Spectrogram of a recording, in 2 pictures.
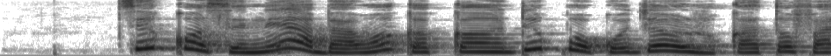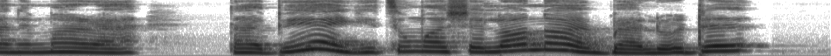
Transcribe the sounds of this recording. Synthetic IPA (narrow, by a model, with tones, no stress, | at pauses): ti˦ko˦˨si˨nĩ˨˦a˦˨ba˨w̃ɔ̃˨˦kã˧kã˧di˦k͡po˦˨ko˨˧˦d͡ʒɛ˦o˦˨ɾu˨ka˧to˦fa˧nĩ˧mã˦ɾa˧ | ta˨bi˨˦ɛ˦˨ji˨˦ti˦w̃ɔ̃˧ʃe˧lɔ˦nãː˦˨i˨ɡ͡ba˨lo˨˦de˦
